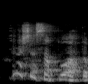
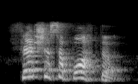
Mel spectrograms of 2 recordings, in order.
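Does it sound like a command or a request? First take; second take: request; command. First: It is said as a polite request. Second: It is said as a firm command. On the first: The listener is being asked a favor. "É um pedido" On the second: The listener is being ordered to act. "É uma ordem"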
